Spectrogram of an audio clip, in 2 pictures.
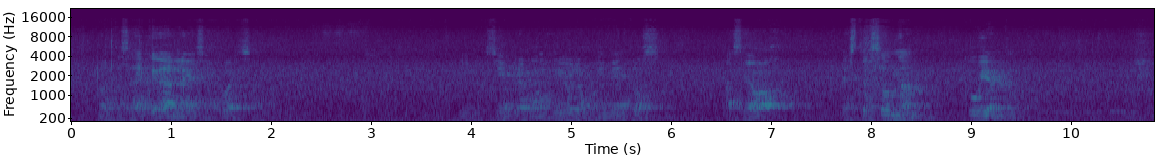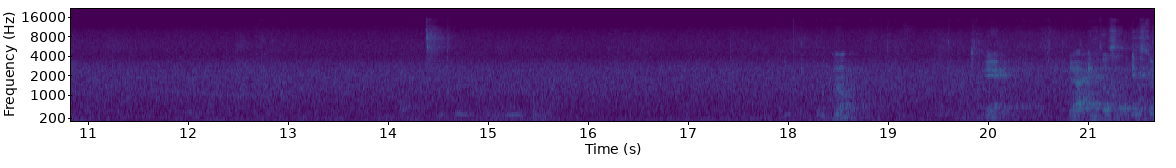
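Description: A man speaks calmly to an audience in a room with a slight echo.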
